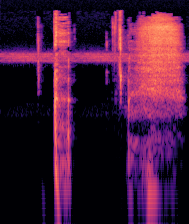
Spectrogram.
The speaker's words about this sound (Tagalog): Iswing, hindi ko na yata kayang magtinda. Tatlong linggo na akong inuubo.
